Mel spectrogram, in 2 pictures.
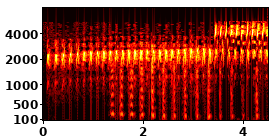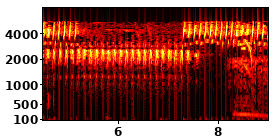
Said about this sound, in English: I flew those birds in just for all of you.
